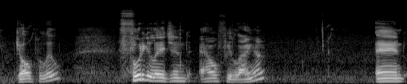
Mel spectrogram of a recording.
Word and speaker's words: Gulpilil: Some Crocodile Dundee actors, Ernie Dingo, David Gulpil. Is that how you pronounce his last name? Gulpilil. Gulpilil.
